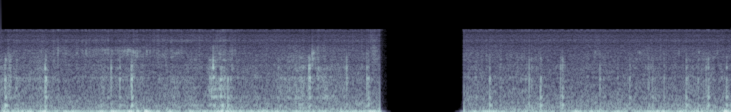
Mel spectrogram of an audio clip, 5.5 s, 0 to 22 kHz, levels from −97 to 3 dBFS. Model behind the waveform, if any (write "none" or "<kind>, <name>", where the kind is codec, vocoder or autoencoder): codec, DAC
